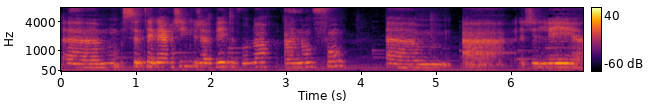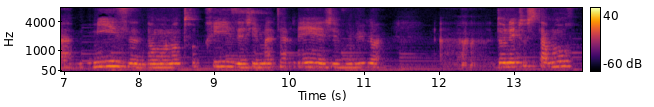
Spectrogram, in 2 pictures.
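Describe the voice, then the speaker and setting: A middle-aged woman from Angola and England giving a personal interview, reflective and hesitant, often pausing mid-sentence. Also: mid-range voice. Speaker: interviewee, entrepreneur and language teacher. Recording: roomy echo, distant mic, faint music.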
